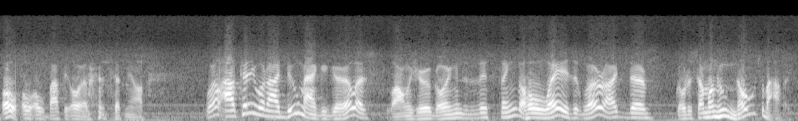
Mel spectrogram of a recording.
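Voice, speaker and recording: A man's voice: a little high, sing-song, fairly quick, slight background noise. An actor playing a fussy, set-in-his-ways middle-aged bachelor who rambles with old-fashioned phrases, in a 1950s radio drama. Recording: muffled old radio broadcast.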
